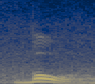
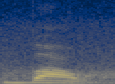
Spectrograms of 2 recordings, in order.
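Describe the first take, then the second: First: The vowel sounds like the one in go. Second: The vowel sounds like the one in cow. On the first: It is the noun meaning a knot or tie. "Then it gives the sound of O" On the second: It is the verb meaning to bend forward. "then it is pronounced as bow"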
